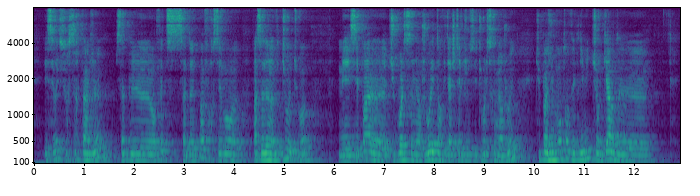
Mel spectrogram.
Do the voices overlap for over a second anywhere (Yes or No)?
No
